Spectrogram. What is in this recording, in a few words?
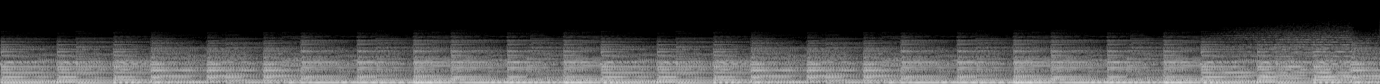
groovy fight; WarHorse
